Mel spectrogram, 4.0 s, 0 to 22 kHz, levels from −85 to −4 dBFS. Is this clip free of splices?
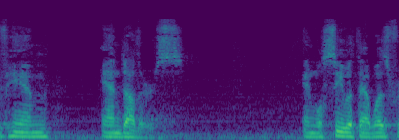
yes; 0 cuts

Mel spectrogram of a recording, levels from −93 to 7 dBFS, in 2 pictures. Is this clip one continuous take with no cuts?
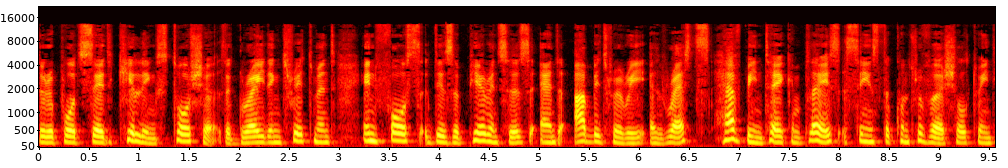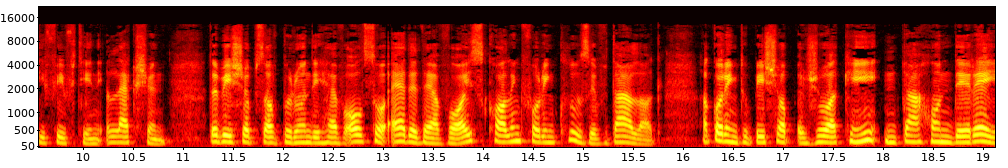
no; 1 cut; at 1.8 s

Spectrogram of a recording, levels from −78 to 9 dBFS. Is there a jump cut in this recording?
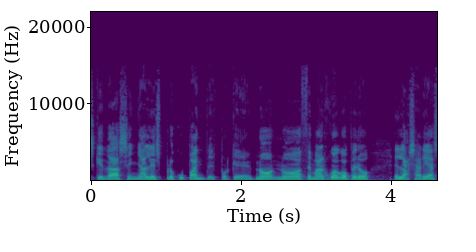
yes; 1 cut; at 2.2 s

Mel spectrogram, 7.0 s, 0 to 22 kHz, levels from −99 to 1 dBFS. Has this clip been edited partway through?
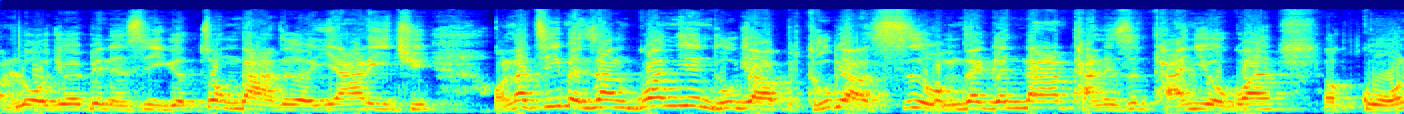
no; 0 cuts

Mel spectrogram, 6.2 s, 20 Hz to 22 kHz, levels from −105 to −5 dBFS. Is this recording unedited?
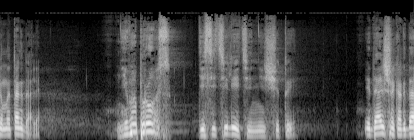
no; 1 cut; at 2.9 s

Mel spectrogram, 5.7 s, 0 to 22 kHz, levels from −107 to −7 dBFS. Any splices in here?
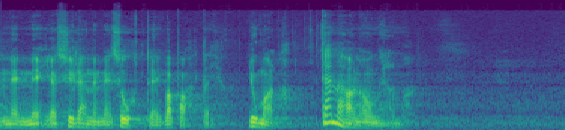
yes; 1 cut; at 3.1 s

